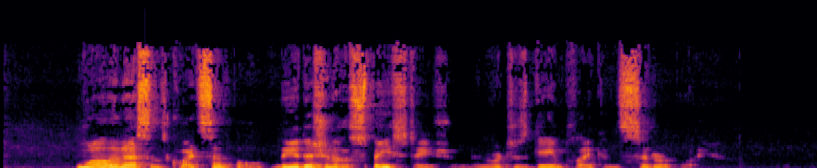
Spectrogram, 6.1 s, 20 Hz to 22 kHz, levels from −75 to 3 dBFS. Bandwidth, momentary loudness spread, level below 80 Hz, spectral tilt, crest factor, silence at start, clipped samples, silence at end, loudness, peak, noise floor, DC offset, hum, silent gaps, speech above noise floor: 17 kHz; 17 LU; -54 dBFS; -4.5 dB/octave; 18 dB; 0.6 s; under 0.1%; 0.95 s; -15 LUFS; 0 dBFS; -62 dBFS; under 0.1%; none; none; 45 dB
